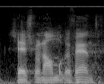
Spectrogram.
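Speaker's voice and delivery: low, quiet voice of doubt; little inner voice. Acted. Nagging voice in a jealous man's head, low and quiet. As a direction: drop down low and soft, insinuating. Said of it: "zo'n stemmetje in je achterhoofd".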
